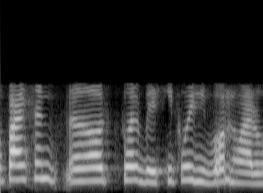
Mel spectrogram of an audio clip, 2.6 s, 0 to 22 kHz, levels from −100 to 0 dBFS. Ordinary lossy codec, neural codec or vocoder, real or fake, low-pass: none; codec, 16 kHz, 1 kbps, FunCodec, trained on Chinese and English, 50 frames a second; fake; 3.6 kHz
